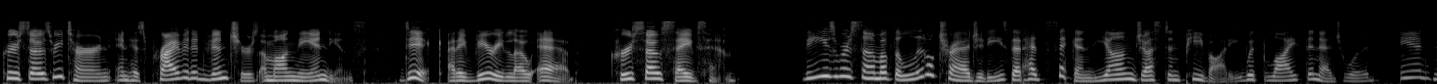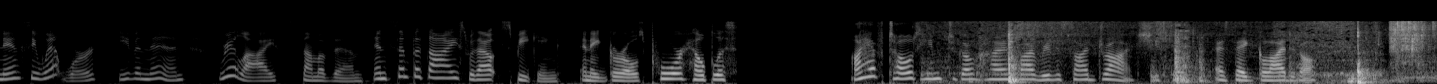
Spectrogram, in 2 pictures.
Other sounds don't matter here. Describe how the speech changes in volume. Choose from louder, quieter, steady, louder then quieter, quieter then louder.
quieter then louder.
